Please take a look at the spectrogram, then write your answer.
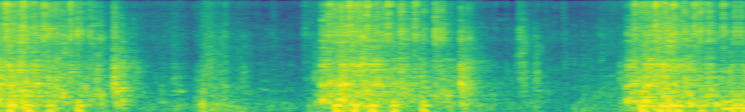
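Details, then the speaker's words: Delta moped, cold start on old petrol refilled from the bottle, slight throttle added: three short bursts of rapid chuffing fade without catching; cranks but won't start; owner suspects fuel not reaching the engine, possibly a leaky fuel line. "А так поки що поки щось воно не дуже заводиться. Може газку трохи підкрутиться."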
